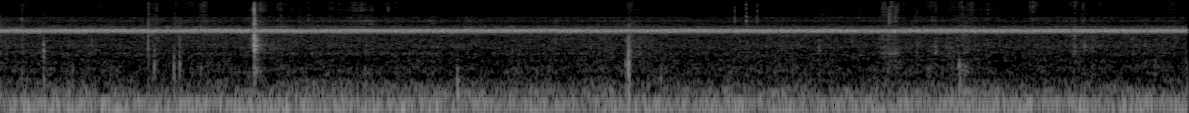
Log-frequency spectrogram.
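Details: Autumn insects singing at a campfire during camping season: a steady, unbroken high-pitched trill runs throughout, with sharp crackles and pops from the burning wood and a low murmur of fire beneath.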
